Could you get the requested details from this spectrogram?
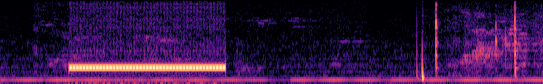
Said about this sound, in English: please enter the extension number followed by the pound sign. Your call is being transferred.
